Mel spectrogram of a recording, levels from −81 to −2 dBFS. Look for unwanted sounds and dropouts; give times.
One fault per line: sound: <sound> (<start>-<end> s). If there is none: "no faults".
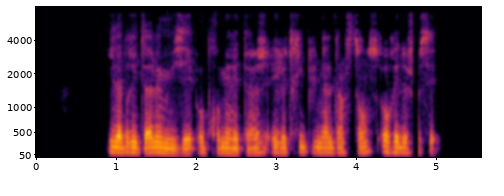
sound: dropout (4.7-4.8 s)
